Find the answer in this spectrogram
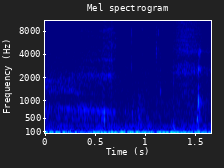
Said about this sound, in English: Well, let me have another sip here.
